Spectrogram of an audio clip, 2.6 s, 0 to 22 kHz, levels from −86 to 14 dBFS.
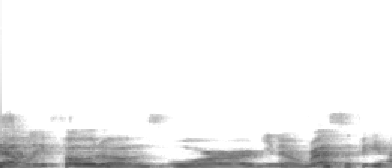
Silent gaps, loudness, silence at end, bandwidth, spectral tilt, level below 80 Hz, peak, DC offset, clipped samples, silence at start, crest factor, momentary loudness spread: none; -25 LUFS; 0 s; 7.6 kHz; -3.5 dB/octave; -74 dBFS; -8 dBFS; under 0.1%; under 0.1%; 0 s; 16 dB; 8 LU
